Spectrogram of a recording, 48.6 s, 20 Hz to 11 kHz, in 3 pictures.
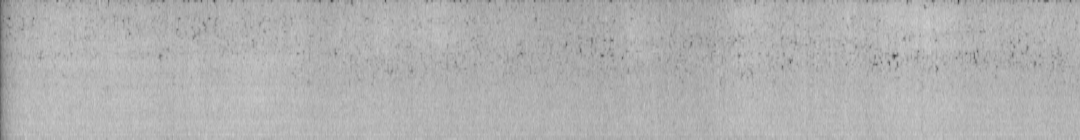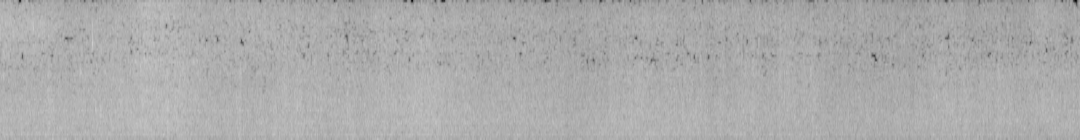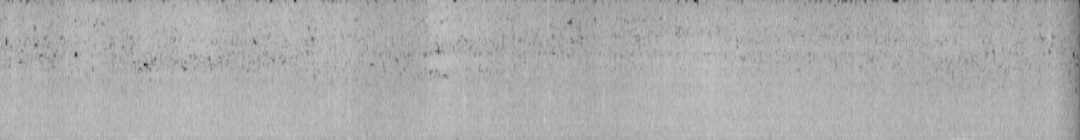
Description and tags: Waves Crashing - Riomaggiore, Italy 01
Sound of waves crashing along the northwestern coast of Italy
field-recording, italy, coast, crashing, ambience, shore, nature, beach, ocean, water, waves, sea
